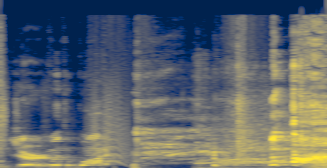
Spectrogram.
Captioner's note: record scratches; both laughing; crowd groaning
